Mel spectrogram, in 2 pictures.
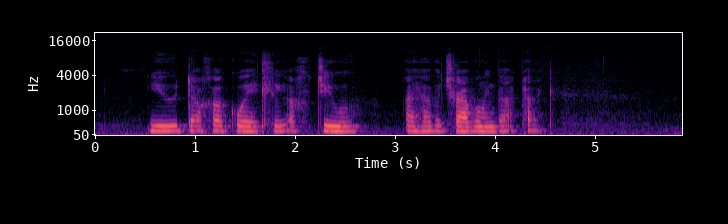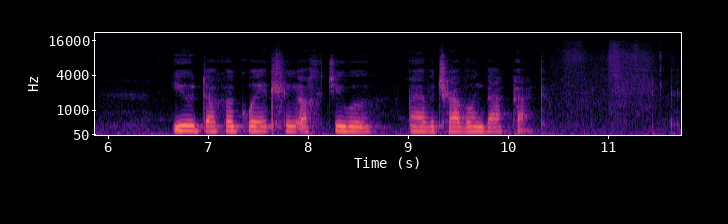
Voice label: i have a bow and arrow, tli; hunting tools

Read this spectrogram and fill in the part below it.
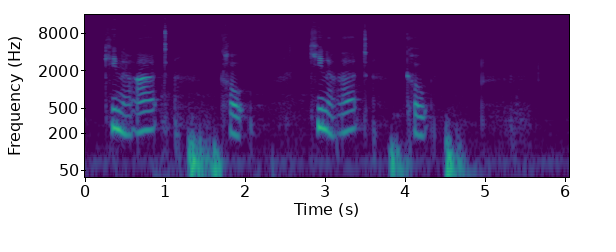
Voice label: coat, tli, clothing; December

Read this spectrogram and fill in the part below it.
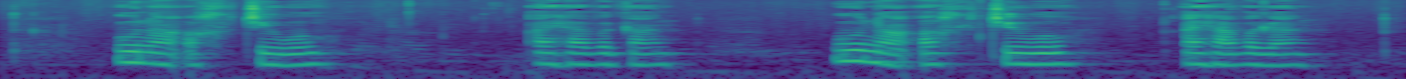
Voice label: i have a gun, tli; hunting tools

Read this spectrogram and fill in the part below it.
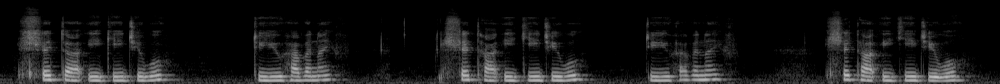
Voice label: do you have a knife, tli; hunting tools

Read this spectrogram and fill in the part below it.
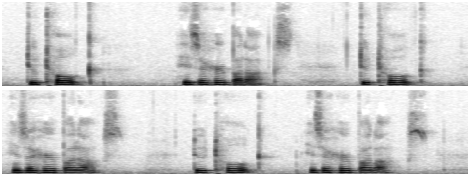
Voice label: her buttocks, tli; body parts

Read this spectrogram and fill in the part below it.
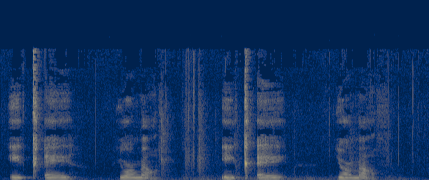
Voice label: your mouth, tli; body parts

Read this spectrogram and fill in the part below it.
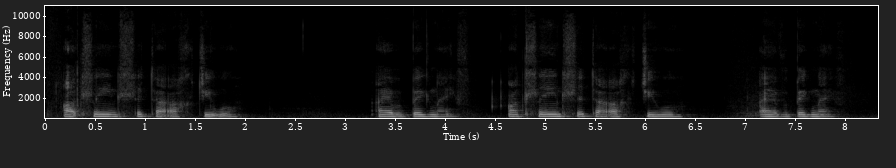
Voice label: i have a big knife, tli; hunting tools

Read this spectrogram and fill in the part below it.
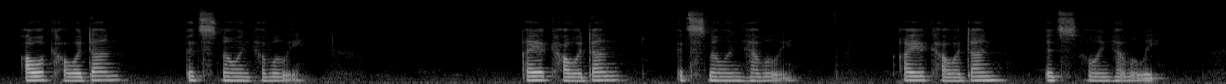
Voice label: its snowing heavely, tli; present; winter weather

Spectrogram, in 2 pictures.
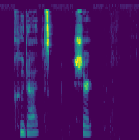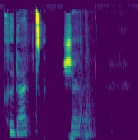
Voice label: shirt, tli, clothing; December

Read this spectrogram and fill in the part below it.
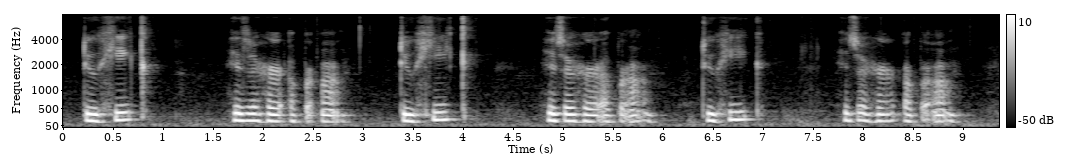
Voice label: his upper arm, tli; body parts

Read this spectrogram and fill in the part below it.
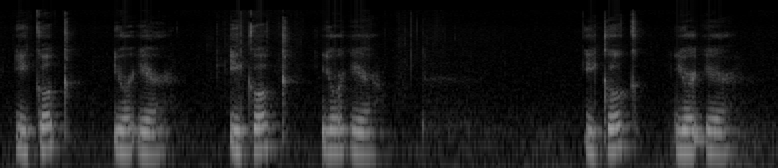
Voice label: your ear, tli; body parts

